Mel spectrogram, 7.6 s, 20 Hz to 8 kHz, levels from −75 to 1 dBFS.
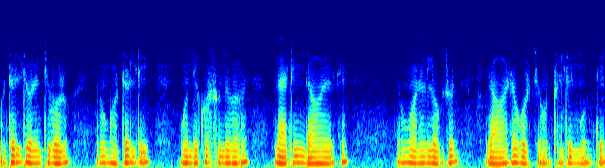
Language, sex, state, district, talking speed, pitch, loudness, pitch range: Bengali, male, West Bengal, Paschim Medinipur, 160 wpm, 115 Hz, -18 LUFS, 110-120 Hz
